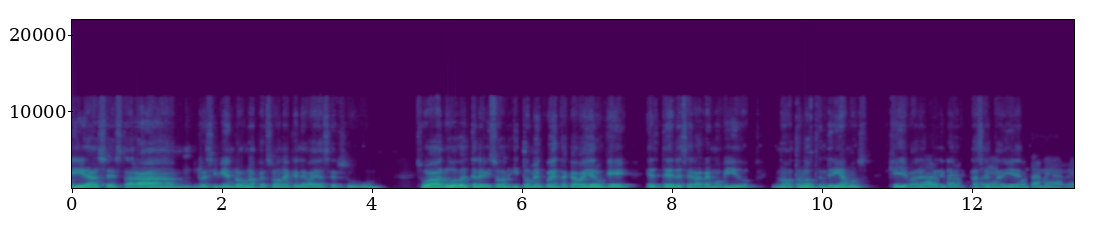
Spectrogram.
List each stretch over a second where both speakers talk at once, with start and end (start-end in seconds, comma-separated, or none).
11.3-12.8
